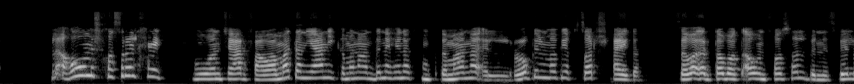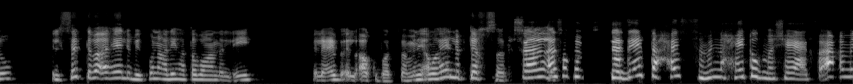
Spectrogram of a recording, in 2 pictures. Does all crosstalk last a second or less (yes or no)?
yes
